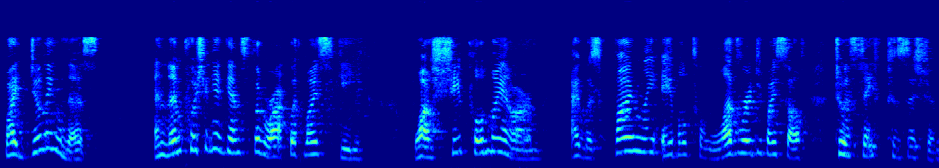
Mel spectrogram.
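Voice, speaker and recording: A woman reads a memoir aloud as an audiobook narrator, in a measured, expressive storytelling style. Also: on the high side, highs cut off. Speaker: audiobook reader.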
